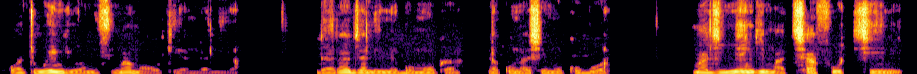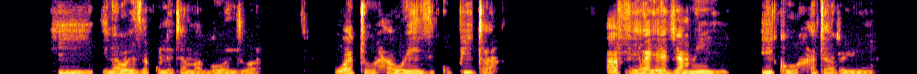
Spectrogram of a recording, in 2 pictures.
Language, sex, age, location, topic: Swahili, male, 18-24, Kisumu, health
